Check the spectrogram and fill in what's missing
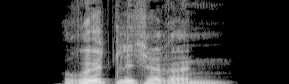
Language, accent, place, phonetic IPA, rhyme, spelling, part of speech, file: German, Germany, Berlin, [ˈʁøːtlɪçəʁən], -øːtlɪçəʁən, rötlicheren, adjective, De-rötlicheren.ogg
- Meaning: inflection of rötlich: 1. strong genitive masculine/neuter singular comparative degree 2. weak/mixed genitive/dative all-gender singular comparative degree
